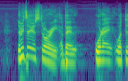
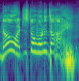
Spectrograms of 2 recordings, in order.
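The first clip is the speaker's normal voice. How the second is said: higher, hammed-up scared wife; mock pleading wife; 12 semitones higher than usual. Wife begging her speeding husband, mock frightened.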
